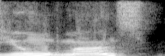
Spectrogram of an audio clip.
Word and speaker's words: Jungmanns: Okay, so my name is Jungmanns, and Jung is spelled with a J, like Carl Jung, the great psychiatrist. Jung means young man in German, and it's spelled J-U-N-G-M-A-N-N. That's how it's pronounced in Germany and in Israel, we kept the same. When I came to the United States, they saw Jungman, and everybody called me Jungman and young woman and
